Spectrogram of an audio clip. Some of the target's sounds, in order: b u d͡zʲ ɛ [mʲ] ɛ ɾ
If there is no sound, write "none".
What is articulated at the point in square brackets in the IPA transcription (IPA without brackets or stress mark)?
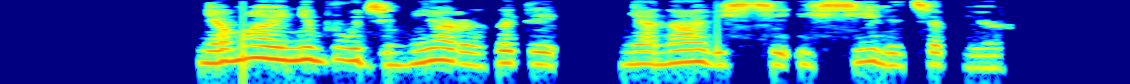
mʲ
